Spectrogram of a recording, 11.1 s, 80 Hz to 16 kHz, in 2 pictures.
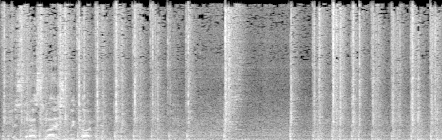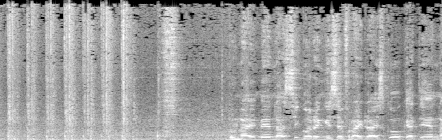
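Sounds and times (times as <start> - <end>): cleaver chopping on cutting board: 0.0 - 3.0, 3.6 - 7.7
steady low hum: 0.0 - 11.0.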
